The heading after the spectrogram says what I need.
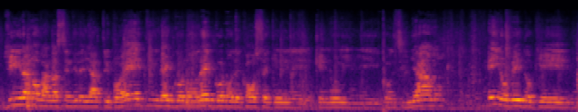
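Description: A man's voice: fairly high pitch, background noise. Man hosting a poetry evening, echoey. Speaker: host of a poetry workshop evening. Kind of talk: introducing readers at a live event. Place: poetry reading event. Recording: echoey room, distant mic.

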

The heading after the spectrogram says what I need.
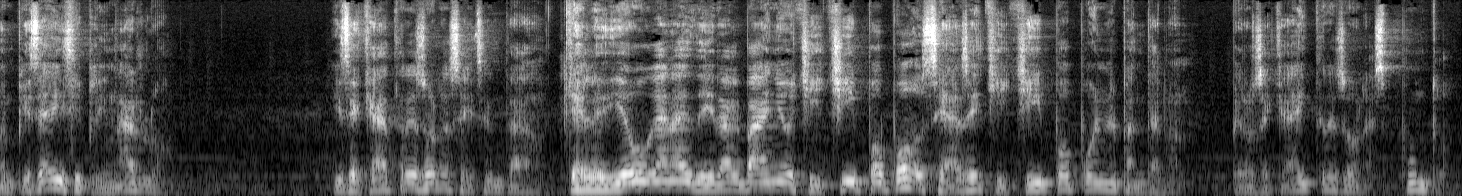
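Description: A man giving an emphatic, preachy radio talk as host, moving between loud and hushed delivery. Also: medium pitch. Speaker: radio host, magic teacher.

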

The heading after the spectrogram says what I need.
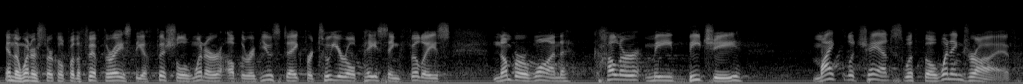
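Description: A high-pitched man calls a harness race outdoors, rattling off horses, owners and positions in a crisp, brisk announcer's delivery. A faint hum of noise sits under the broadcast. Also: poor audio. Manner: rapid crisp calling, rising excitement in stretch. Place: outdoor racetrack.

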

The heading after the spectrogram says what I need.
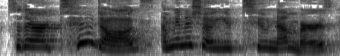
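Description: A woman in her thirties leading a children's counting lesson, talking simply and in a sing-song way as to a toddler, with questions and pauses for answers. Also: high voice, sing-song, sharp tone. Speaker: preschool teacher.

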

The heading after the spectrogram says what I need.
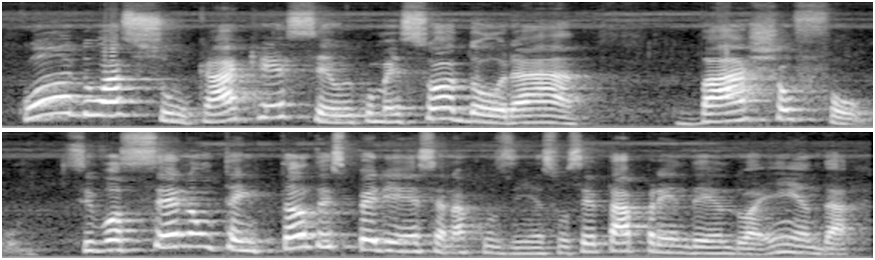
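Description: A woman's voice: sits high, a bit bright. A woman in her forties hosting a cooking show in a home kitchen, teaching step by step in a patient, repetitive way.

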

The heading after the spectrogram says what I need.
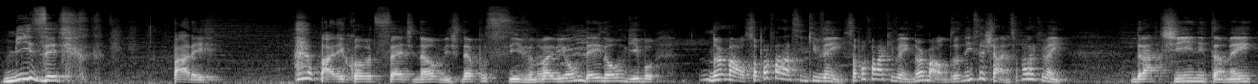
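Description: A man with a Brazilian accent giving casual, excitable commentary on a mobile game, often exaggerating his emotions. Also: medium pitch, brisk, faint music behind. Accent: Brazilian Portuguese. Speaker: Pokémon GO vlogger. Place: outdoors at night, then indoors.

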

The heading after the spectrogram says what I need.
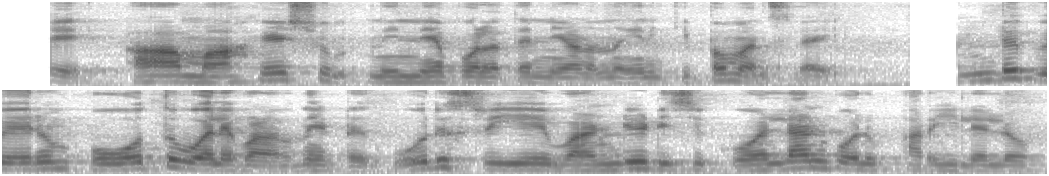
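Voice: mid-range voice, fast, lightly acted. A narrator voicing a scornful old grandmother. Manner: scolding, contemptuous.

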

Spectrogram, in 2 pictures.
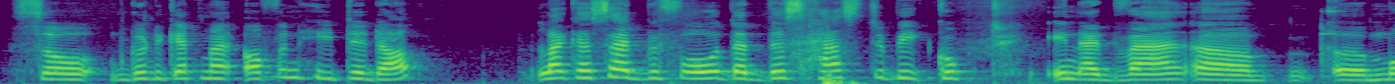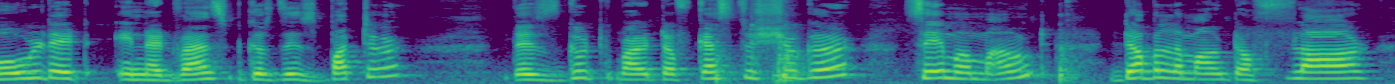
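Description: A woman's voice: a little high, normal speed. A middle-aged woman hosting a cooking show, explaining each step in a chatty, upbeat way as she works in a studio kitchen. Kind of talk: cooking demonstration. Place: studio kitchen set, indoors.

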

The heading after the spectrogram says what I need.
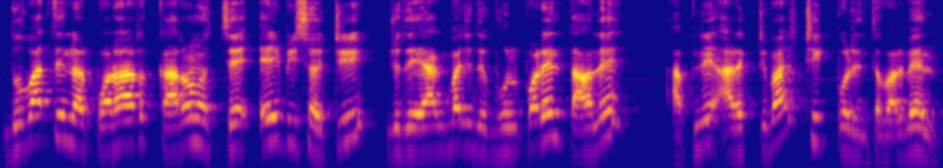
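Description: A man with a somewhat high voice leads a recitation lesson. He chants each word in long, drawn-out syllables, then breaks off to explain the reading rules in brisk, plain speech. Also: fairly bright tone. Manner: drawn-out chanting of words between quick explanations. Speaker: Quran reading teacher. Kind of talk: slow spelled-out recitation lesson.

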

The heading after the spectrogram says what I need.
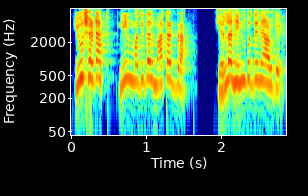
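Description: Bossy, snobbish cartoon mom, woman's voice, loud and condescending. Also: very high voice, fast talker. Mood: scornful. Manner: sharp, scolding, condescending. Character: snobbish middle-aged mother, scolding and bossy.

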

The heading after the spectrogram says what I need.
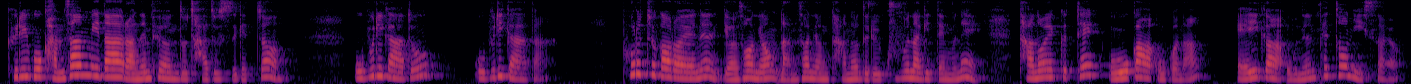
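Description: A woman with a slightly high voice gives a friendly travel phrase lesson. She explains each expression and then says it again slowly and clearly so learners can follow along. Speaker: language teacher. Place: in Porto, Portugal.

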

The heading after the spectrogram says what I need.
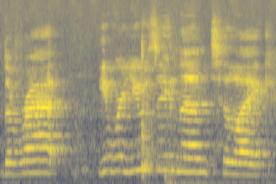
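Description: Young woman podcast co-host, rambling and self-deprecating, bright tone, echoey room, faint hiss. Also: high voice, measured pace. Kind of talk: casual chat. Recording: roomy, slightly distant mic with faint hiss.

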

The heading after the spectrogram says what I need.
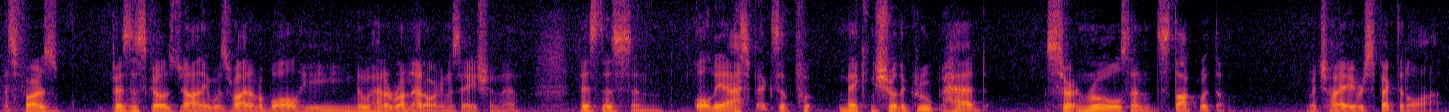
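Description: A man giving a frank, measured opinion in a documentary interview. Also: medium pitch, fairly even intonation, gravelly.

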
